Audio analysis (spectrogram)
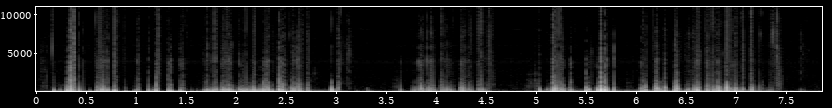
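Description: An elongated, solid, rough rock held in the fingertips is scratched and rubbed inside a silicone microphone ear. The result is dense, deep, muffled scraping and thumping in bursts, with short pauses between them.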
